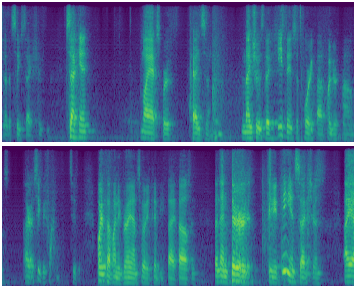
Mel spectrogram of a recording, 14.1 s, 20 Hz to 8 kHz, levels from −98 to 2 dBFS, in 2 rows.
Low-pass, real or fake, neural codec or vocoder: 7.2 kHz; fake; codec, 16 kHz, 0.5 kbps, X-Codec, HuBERT features, trained on general audio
